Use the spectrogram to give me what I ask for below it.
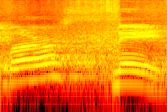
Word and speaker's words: birthday: Happy birthday. Good. Jangan salah lagi ya. Ya, jadi jangan bunyi S-nya. Karena dek, perhatikan, biasanya yang TH itu pengucapannya kayak gini.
